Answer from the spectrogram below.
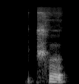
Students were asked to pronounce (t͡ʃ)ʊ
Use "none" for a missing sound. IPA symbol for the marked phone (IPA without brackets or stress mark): t͡ʃʰ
